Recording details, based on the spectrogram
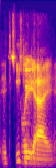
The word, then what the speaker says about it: Ikigai: And today we are talking from the greater Boston area, sales leader, mentor, coach, and self-proclaimed guy with Ikigai. Did I pronounce that right? – You pretty much nailed it. Yeah, it's Ikigai.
